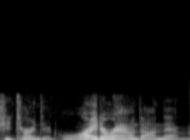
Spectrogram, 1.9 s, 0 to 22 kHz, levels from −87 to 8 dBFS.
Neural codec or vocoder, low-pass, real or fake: none; 7.2 kHz; real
